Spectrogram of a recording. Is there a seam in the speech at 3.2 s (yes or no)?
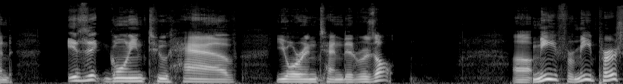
no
